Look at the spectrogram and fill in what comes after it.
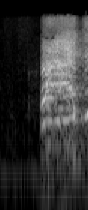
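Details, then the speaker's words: Adult man (a dad) sneezing loudly to make babies giggle: after silence, one loud, explosive hissing burst of air with a voiced edge, a single sneeze. "Woah, that was huge. Achoo! Ooh, pardon me."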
